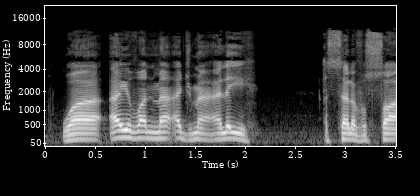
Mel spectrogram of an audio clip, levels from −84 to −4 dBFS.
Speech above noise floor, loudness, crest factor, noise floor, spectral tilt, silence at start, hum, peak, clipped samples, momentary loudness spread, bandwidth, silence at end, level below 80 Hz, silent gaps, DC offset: 41 dB; -16 LUFS; 16 dB; -56 dBFS; -5.5 dB/octave; 0.2 s; none; 0 dBFS; under 0.1%; 8 LU; 12.5 kHz; 0 s; -54 dBFS; none; under 0.1%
